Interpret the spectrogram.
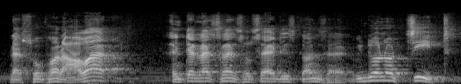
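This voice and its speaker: Male spiritual teacher, slow and deliberate, forceful gravelly voice, roomy echo. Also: on the low side, a little hiss or hum. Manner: deliberate, with rhetorical "huh?" checks. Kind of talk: philosophical lecture.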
